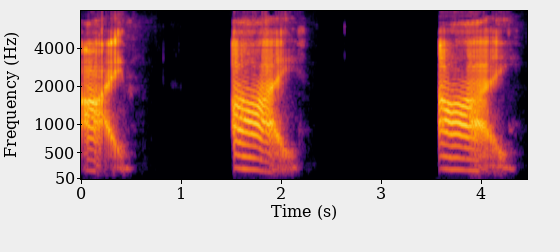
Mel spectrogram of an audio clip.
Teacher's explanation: i yep i feel that one in my throat too so both the short sound and the long sound are voiced we can feel them in our throats when we make the sound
